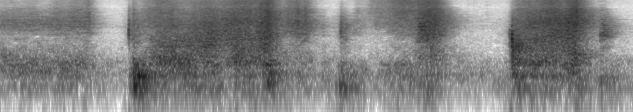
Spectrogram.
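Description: A hand painting tool scraping and dragging cold wax and oil paint across heavy paper on a wall, in a series of about four long strokes with brief pauses between them.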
